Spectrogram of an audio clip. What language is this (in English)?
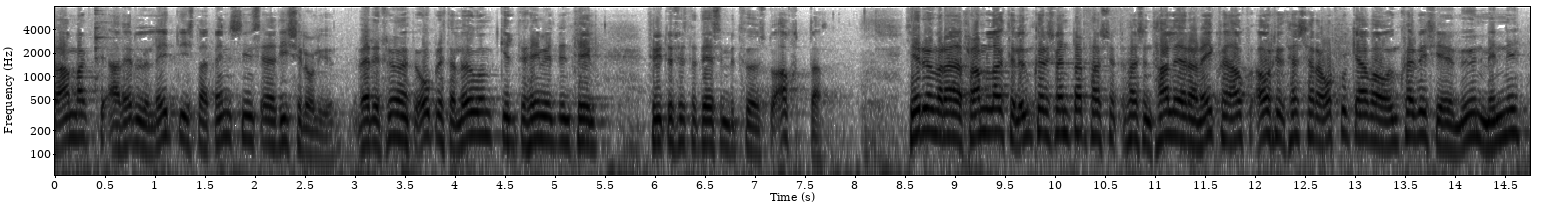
Icelandic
